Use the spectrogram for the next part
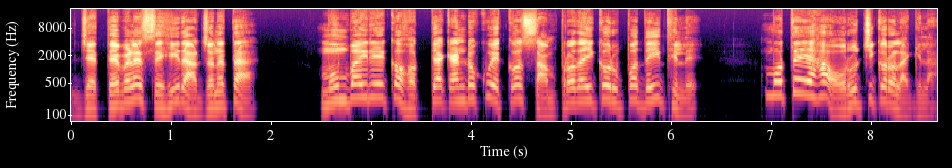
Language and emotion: Odia, disgusted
